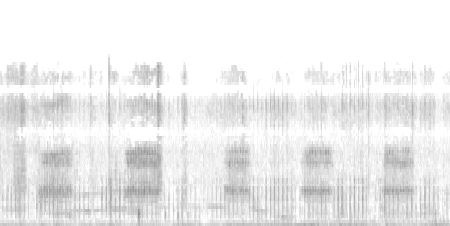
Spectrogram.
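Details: Short-haired Persian Chinchilla mother cat Yupi nursing kittens born in early September during a typhoon; continuous deep purr in gentle rhythmic pulses, with faint hiss-like high bursts at regular intervals.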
